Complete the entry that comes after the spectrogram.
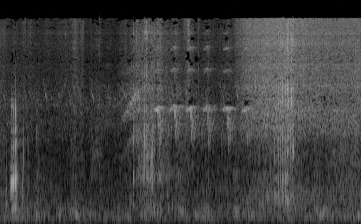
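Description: A bird chirping in a quick run of short falling notes, about five a second, a couple of seconds in. A brief knock sounds near the start, and a short rustling hiss about four seconds in.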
